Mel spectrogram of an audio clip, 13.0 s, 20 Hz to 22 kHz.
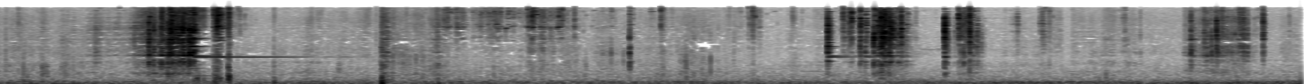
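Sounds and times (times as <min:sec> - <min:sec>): chains clinking onto ground: 0:01.3 - 0:03.1, 0:04.3 - 0:06.8, 0:08.3 - 0:10.6
metal piece ringing: 0:01.6 - 0:03.1.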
